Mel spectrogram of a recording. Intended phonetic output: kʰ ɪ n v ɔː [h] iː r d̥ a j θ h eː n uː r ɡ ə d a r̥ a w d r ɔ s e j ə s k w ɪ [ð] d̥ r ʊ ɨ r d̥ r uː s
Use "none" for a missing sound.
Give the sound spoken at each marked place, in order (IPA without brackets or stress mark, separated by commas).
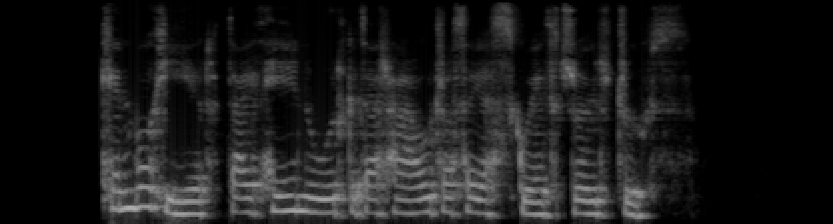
h, ð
